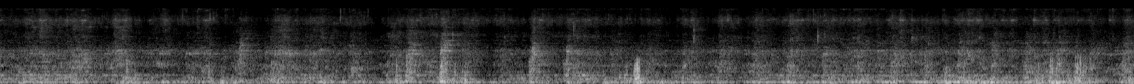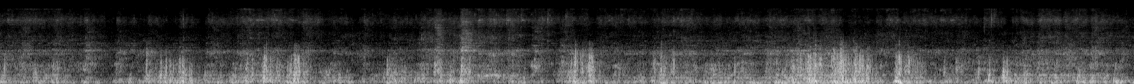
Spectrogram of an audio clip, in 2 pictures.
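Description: Moving passenger train heard from an open coach doorway: a steady running rumble with irregular sharp clacks of the wheels over rail joints and points.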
